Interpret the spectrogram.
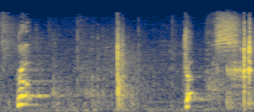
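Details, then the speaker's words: Adult male teacher with Tourette syndrome making brief, sharp, voiced barking or whoop sounds ("wop wop"), a simple vocal tic; he also has neck, arm, blinking and sniffing tics. "I do the barking noise. You can call it a wop wop sound, ja ja sound, whoop choop sound, whoop whoop, whatever you want. It's a vocal."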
